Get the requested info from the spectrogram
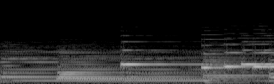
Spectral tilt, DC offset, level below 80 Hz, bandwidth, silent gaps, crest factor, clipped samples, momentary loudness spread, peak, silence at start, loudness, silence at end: -8 dB/octave; under 0.1%; -56 dBFS; 8.6 kHz; none; 14 dB; under 0.1%; 9 LU; -14 dBFS; 0 s; -28 LUFS; 0 s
